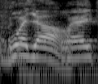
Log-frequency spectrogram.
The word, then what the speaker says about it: Boyard: Il paraît que je le prononce mal. Moi je dis Fort Boyard. Il faut dire Boyard.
